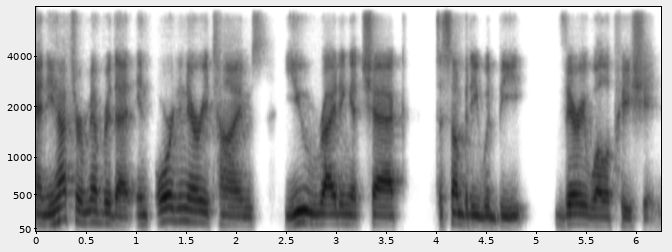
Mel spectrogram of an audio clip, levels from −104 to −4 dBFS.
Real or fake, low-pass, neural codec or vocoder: fake; 7.2 kHz; codec, 24 kHz, 0.5 kbps, DualCodec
